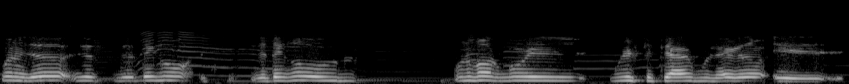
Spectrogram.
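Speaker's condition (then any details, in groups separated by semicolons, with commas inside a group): Cerebral palsy; nervous system damage, mainly physical effects, no intellectual disability, 57% registered disability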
